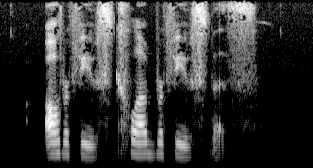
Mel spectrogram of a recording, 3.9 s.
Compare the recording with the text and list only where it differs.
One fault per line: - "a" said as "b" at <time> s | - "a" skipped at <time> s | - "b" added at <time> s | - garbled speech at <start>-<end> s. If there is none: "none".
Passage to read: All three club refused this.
- "three" said as "refused" at 0.8 s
